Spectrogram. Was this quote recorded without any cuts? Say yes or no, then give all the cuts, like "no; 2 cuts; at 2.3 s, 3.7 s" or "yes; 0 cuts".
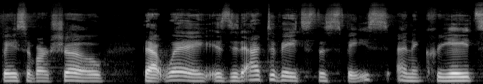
yes; 0 cuts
